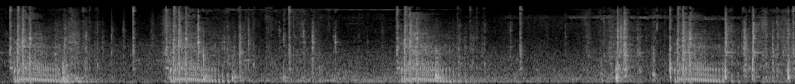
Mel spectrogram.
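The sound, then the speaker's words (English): A motorbike engine fails to start: a few loud, rough bursts of cranking and sputtering, each fading back before the next attempt. “It's just my bike, it won't start.”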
